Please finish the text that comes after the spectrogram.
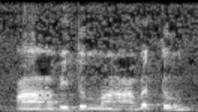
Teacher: di situ ada tanwin bertemu dengan mim, maka bacaannya agak mendengung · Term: idgham bigunah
